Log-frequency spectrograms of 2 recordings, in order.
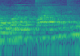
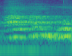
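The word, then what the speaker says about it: الحمد: Nah, Alhamdulillahi itu coba diingat-ingat perbedaannya Alhamdu ha alif ta itu alif ta besar. Tipis ya. Alhamdu ha alif ta tipis itu artinya jauh bagi Allah. Tapi kalau kita bacanya pakai ha besar itu maknanya enggak lain lagi kemuliaan bagi Allah gitu ya.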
